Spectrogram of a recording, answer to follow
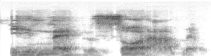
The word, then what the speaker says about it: inexorável: A pronúncia da palavra da letra A ali, ó, aquela primeira palavra, é inexorável. Aquele X tem som de Z, então ele só conta uma vez.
